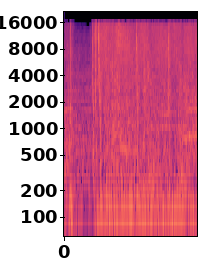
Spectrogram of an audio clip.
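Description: Fire bursts with a roaring whoosh.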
